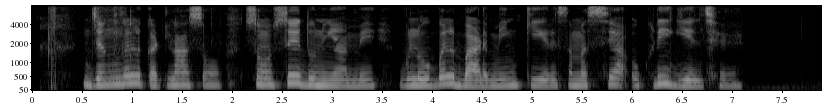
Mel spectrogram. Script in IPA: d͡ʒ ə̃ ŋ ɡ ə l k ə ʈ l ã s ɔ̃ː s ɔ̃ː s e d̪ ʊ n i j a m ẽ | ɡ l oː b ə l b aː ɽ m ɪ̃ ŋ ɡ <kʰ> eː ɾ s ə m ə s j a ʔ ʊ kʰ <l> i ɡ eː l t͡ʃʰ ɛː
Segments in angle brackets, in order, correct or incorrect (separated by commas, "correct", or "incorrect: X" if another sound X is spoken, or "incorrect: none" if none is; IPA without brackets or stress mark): incorrect: k, incorrect: ɽ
